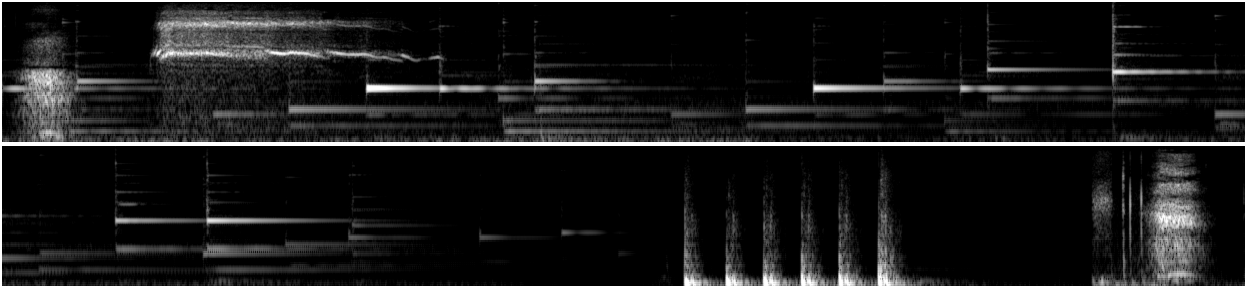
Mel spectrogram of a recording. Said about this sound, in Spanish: De repente se despertó con un toc toc toc en su puerta.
